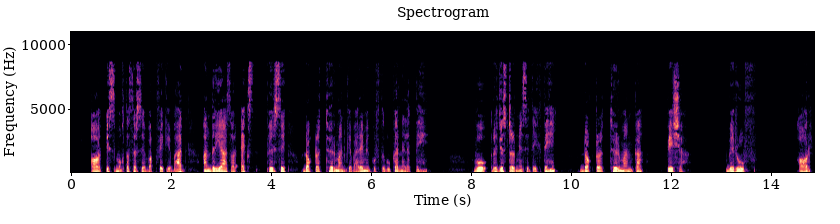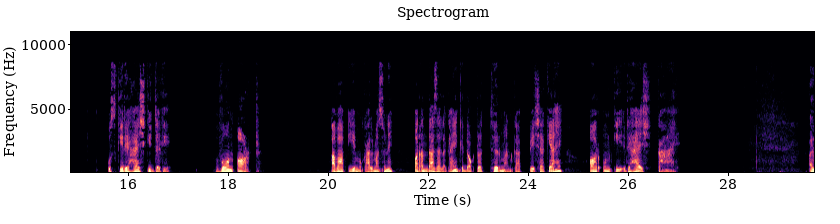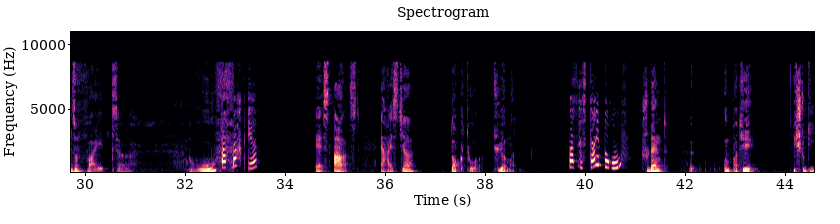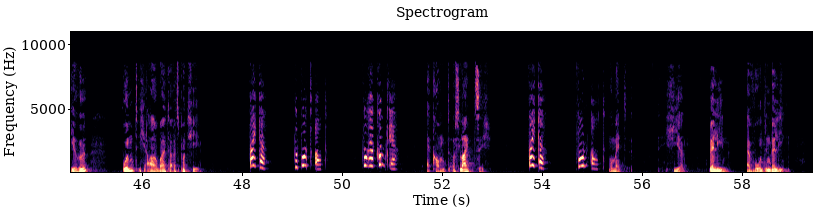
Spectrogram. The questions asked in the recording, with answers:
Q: اندازہ لگائیں کہ doctor تھرمان کا پیشہ کیا ہے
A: تو پتا یہ چلا کہ doctor تھرمن ایک medical doctor ہیں

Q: ان کی رہائش کہاں ہے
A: اور Berlin میں رہتے ہیں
